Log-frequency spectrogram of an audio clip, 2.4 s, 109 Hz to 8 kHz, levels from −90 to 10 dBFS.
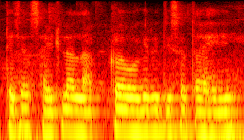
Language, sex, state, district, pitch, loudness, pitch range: Marathi, male, Maharashtra, Washim, 135 Hz, -16 LUFS, 130-135 Hz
